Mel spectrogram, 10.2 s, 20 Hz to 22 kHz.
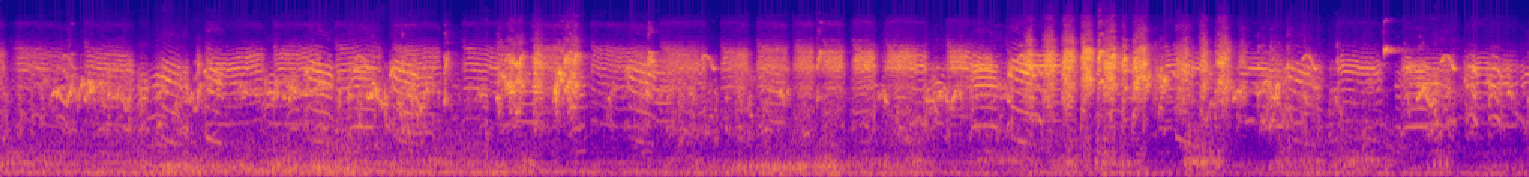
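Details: Several finches eating green food, recorded August 17, 2024; dense overlapping high chirps and twittering trills with wavy warbled notes, continuous throughout, some wing flutter.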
